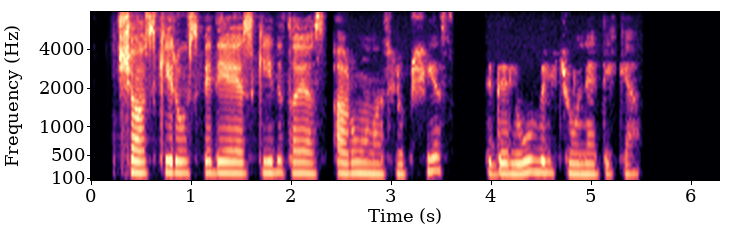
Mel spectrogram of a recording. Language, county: Lithuanian, Klaipėda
